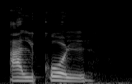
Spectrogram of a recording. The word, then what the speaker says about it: alcohol: So the spelling in English and in Spanish is pretty much the same. Right? El alcohol. The pronunciation is a bit different. El alcohol. El alcohol. So just remember that the pronunciation, the spelling is the same. The pronunciation is different.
